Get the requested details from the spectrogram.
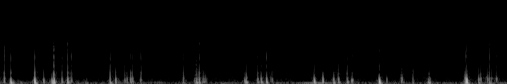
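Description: Long painted nails and fingertips tap fast on a flat, solid, hand-sized grey textured EVA foam workout pad shaped like a heart, and also scratch across it. The taps are soft, dull, low thuds that stop dead with no ring, in quick irregular bursts, with faint scratchy rustles between them.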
